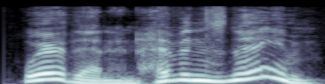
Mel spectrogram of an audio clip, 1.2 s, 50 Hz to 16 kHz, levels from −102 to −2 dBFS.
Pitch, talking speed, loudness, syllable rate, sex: 185 Hz, 245 wpm, -13 LUFS, 6.5 syllables/s, male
